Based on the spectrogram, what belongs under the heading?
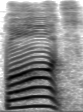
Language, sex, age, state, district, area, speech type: Kashmiri, male, 30-45, Jammu and Kashmir, Srinagar, urban, read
